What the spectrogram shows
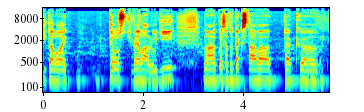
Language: Slovak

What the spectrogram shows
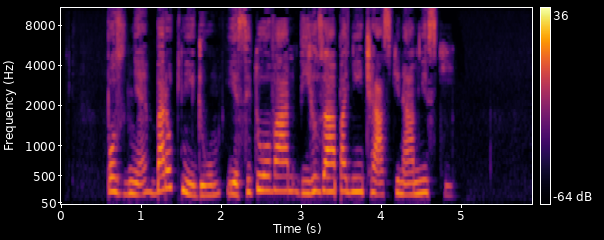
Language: Czech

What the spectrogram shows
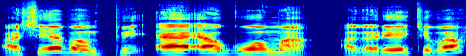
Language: Hausa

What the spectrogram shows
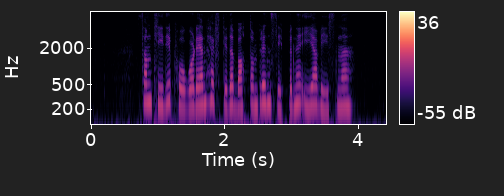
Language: Norwegian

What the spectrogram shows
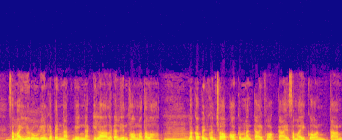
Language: Thai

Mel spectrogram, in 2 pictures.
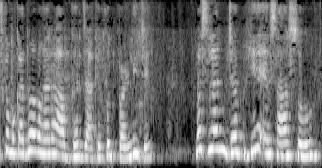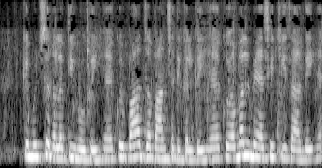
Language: Urdu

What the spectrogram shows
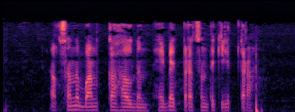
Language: Bashkir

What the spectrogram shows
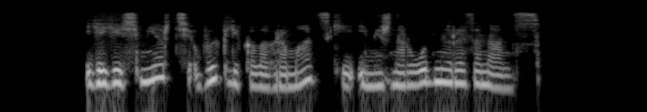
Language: Belarusian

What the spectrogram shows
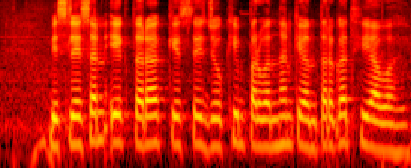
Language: Magahi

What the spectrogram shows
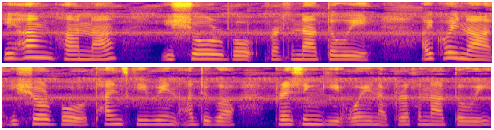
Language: Manipuri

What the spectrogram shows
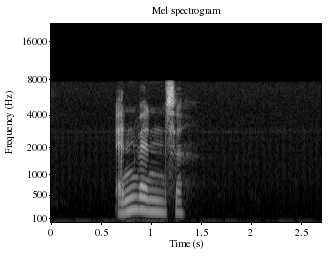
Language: Danish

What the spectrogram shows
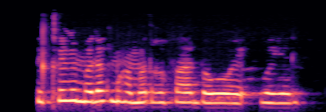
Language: Pashto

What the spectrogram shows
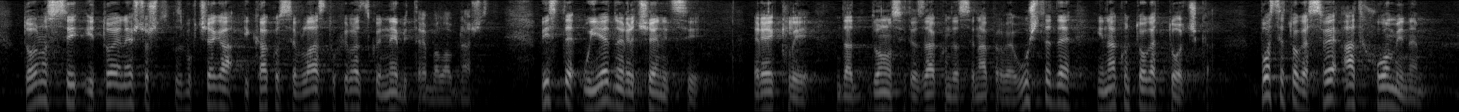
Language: Croatian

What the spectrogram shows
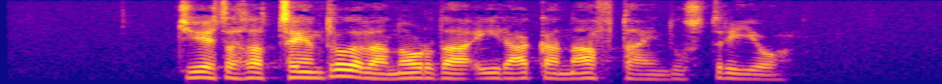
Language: Esperanto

